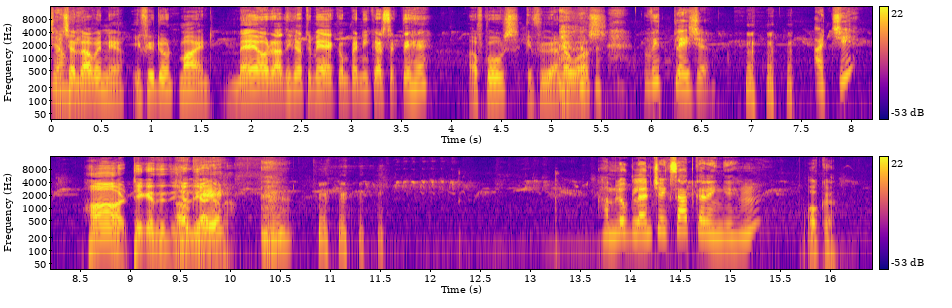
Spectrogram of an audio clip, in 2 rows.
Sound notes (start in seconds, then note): 6.9 laughs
